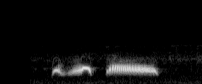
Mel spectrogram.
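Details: Spotted dove giving a 'thúc gù' urging coo, used to excite other doves into calling: a short bent double note followed by a longer steady, slightly throbbing coo, about one second in all, with silence after.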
